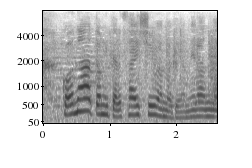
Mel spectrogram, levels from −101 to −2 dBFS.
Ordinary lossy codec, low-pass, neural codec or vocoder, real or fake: none; none; none; real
